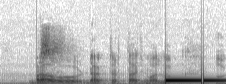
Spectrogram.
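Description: WeChat video call hanging up: near the end, a click and then a loud, steady single-pitch beep, the call-ended tone.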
